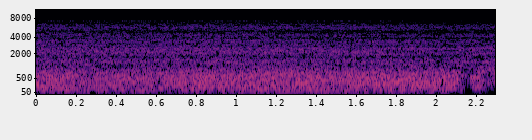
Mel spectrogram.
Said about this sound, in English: Oh, I can't hear it. You can't hear it. You can't hear it? No, it's all static.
